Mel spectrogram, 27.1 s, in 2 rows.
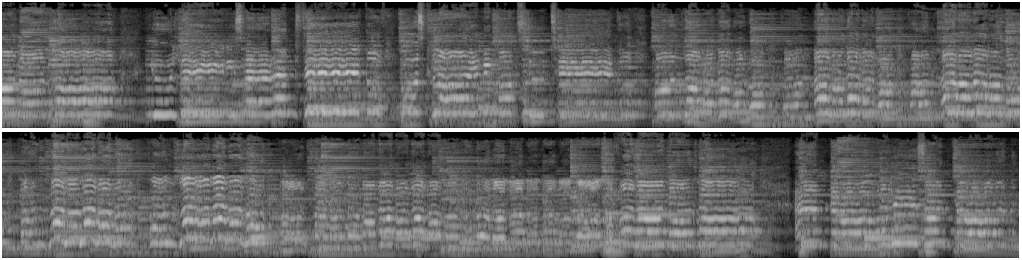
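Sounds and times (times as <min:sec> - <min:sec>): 
slower alto voice singing: 0:00.0 - 0:27.1.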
